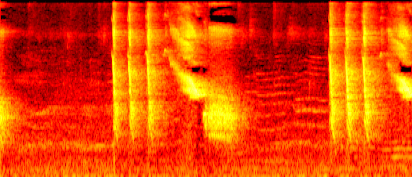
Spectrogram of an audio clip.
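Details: Ashy drongo, krantil saeran type, in a lure recording: two bursts of quick clicks, each followed by a drawn-out, down-sweeping harsh call over faint background hiss.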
